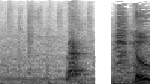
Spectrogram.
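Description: A dog gives a short bark about a second in, over faint room sound. After a sudden silent gap from an edit, a narrator's voice announces 'two hours later' over music, the comic time-skip card, and this is the loudest part.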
